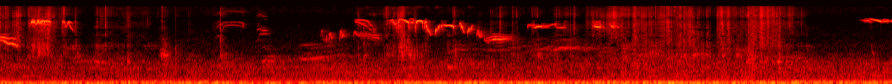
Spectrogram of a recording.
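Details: European robin delivering several brief, varied high phrases: clear whistles, fast twittering runs and thin sliding notes, spaced by pauses, with constant low-pitched background noise.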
